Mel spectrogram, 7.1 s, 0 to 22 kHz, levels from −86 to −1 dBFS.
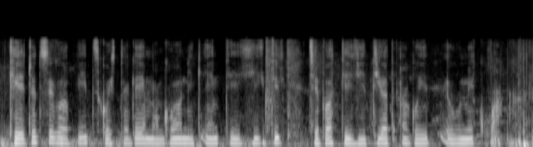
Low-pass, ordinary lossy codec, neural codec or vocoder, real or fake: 7.2 kHz; none; codec, 16 kHz, 4 kbps, X-Codec, HuBERT features, trained on general audio; fake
